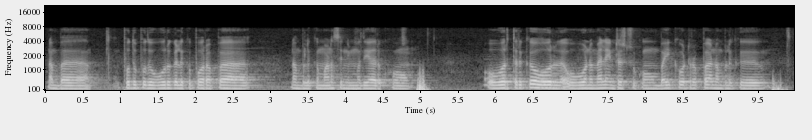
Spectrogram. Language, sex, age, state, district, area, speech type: Tamil, male, 18-30, Tamil Nadu, Namakkal, urban, spontaneous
